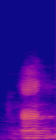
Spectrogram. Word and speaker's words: and: So when and comes in between, the D is not heard at all. Be very careful about the pronunciation of and. Okay? And Yeah. D. Sure. And like, then of course.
